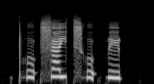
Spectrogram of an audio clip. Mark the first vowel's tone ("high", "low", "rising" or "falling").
low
